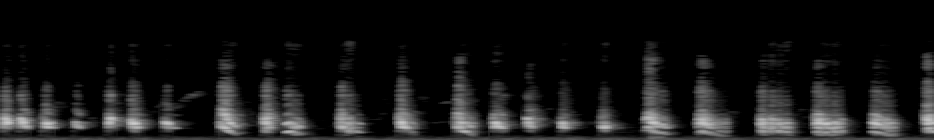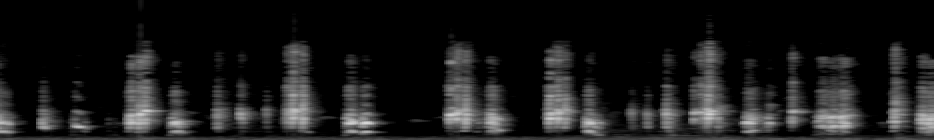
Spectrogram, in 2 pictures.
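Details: Long-tailed shrike in molt pouring out a long, fast series of harsh raspy notes and chirps from its wild-bird-mimicry song, several per second with only brief gaps.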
